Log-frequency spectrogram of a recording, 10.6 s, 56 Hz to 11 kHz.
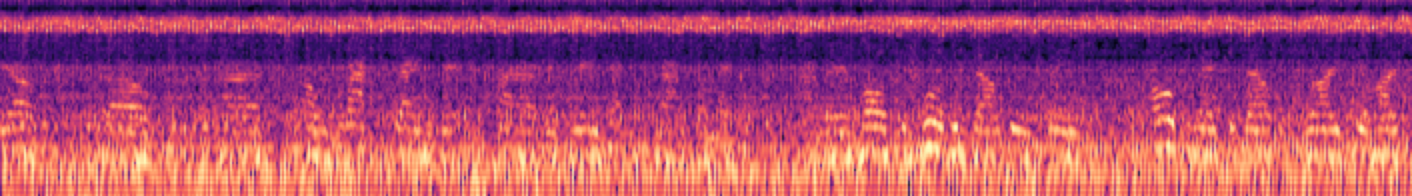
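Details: BMW E46 330d, M57 diesel at idle, original crank pulley near 200k miles with visible play, after the AC belt snapped: steady beat about three per second with a rattly vibration underneath. Worn crank pulley damper, needs replacing.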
